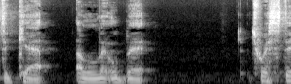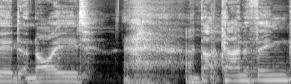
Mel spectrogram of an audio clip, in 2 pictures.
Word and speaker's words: Twi$tz: Is it Twist or Twist?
